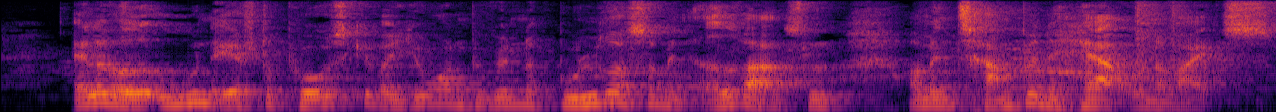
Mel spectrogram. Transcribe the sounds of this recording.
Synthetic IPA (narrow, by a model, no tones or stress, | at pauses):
æləʁɛːð̞̩ˠuːn̩efd̥ɐpʰɔ̽ːsɡ̥əʋɑ̈jo̝̰ːɐnb̥e̝ɡ̥øn̰d̥æb̥ulʁɐsɒ̽me̝næð̞ˠʋɑ̈ːsl̩ɒ̽me̝nt͡sʰʁɑ̈mb̥ənəhæɐ̰ɔ̽nɐʋɑ̈ɪ̰s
